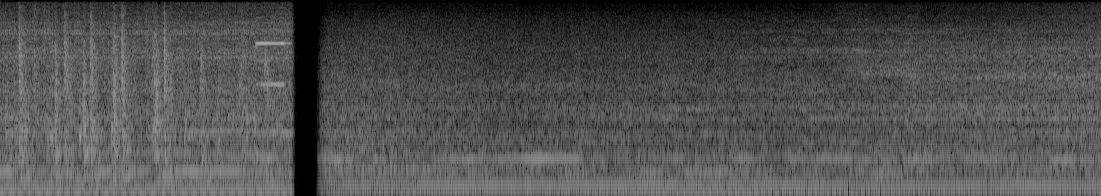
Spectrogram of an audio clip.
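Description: A skid steer loader's diesel engine runs loudly and steadily.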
